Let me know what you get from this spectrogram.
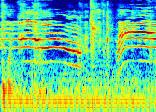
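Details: Domestic cat meowing indoors: two drawn-out harmonic meows, the first long and gently falling, the second rising then level, with a faint low hum underneath.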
